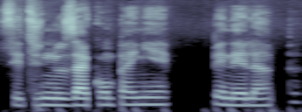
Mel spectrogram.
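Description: A woman's voice: lowish voice, monotone, fairly quick, mellow, dry recording, studio quality, natural voice. A woman reading an audiobook voices a pushy older sister who presses and demands.

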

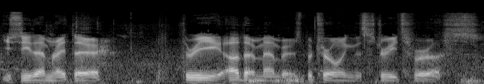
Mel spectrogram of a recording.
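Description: A man behind a handheld camera outdoors, bossing a friend through silly tasks and yelling excitedly at times. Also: low-pitched, measured pace, background noise. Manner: bossy and joking, breaks into excited yelling. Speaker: camera operator giving tasks. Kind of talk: goofy home-video comedy. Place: outdoors in a neighborhood.

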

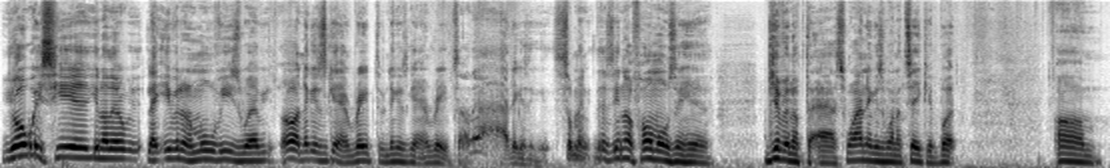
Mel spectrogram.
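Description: A man's voice: mid-range voice, a little fast, no echo, studio quality. A man in his forties with a New York accent, telling stories in a casual interview, heavy on street slang and restarts. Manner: street slang, animated hand gestures, many restarts. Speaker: interview guest. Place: small studio with leather couch. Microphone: studio mic on stand.

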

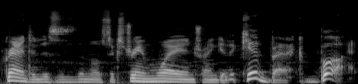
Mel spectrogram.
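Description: A man's voice: mid-range voice, animated, normal speed. A man hosting a gaming channel, giving joking let's-play commentary and talking back to the game. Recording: voice over loud game sound and gunfire. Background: game gunfire and ambience.

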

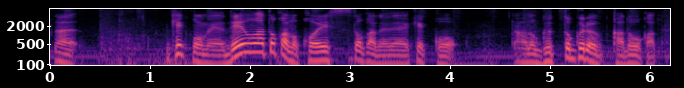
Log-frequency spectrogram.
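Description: A man's voice: mid-range voice, big pitch swings, normal speed, a little mellow. A man from Chiba chatting casually with his live-stream viewers, rambling and laughing at his own stories. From Chiba, Japan.

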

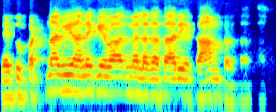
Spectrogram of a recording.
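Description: A man's voice: medium pitch, a little fast. An older man, a poet, answering interview questions in a thoughtful, explanatory way. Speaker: guest poet. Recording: echoey, dull-sounding remote audio.

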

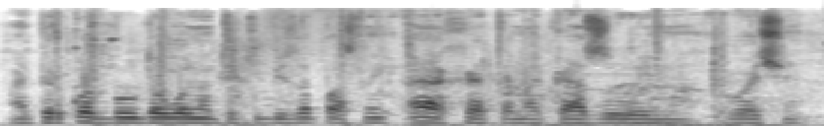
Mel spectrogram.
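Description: A man's voice: medium pitch, level tone, fairly quick. A man giving casual gameplay commentary in short, informal, slangy reactions. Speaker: gamer. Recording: game music behind the voice. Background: game music.

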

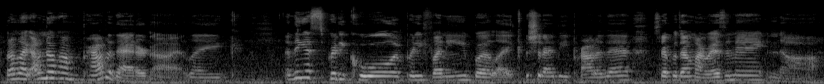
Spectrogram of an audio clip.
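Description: A woman's voice: medium pitch, lively intonation, brisk, a bit bright, a little hiss or hum, poor audio. A woman in her twenties chatting casually to camera from her living room, talking loosely with lots of fillers and laughs. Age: 20s. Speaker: vlogger.

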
